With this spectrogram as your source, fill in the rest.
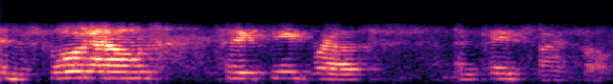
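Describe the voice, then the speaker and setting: Loud and at a fairly quick pace, a woman speaks with a fairly high pitch and fairly even intonation. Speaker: college student and Navy veteran. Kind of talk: class speech. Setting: small audience.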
